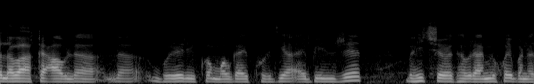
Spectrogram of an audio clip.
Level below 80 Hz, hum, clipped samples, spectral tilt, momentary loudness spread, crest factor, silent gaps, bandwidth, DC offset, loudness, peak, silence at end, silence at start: -68 dBFS; none; under 0.1%; -9 dB/octave; 10 LU; 18 dB; none; 7.4 kHz; under 0.1%; -31 LUFS; -12 dBFS; 0 s; 0 s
